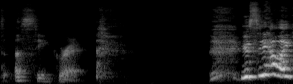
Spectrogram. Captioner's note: chuckles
